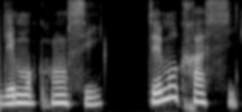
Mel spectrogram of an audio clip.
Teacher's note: le A sonne clairement vers l'avant et pas comme une sorte de E ou comme un en nasal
